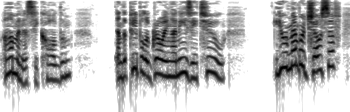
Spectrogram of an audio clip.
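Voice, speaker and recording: A woman's voice: sits high, expressive, brisk, no room sound, pitched above the performer's own voice. A woman reading an audiobook, voicing an anxious young woman who blurts everything out in a rush, pleading and upset. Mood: frantic. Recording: dry, slightly dull studio recording.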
